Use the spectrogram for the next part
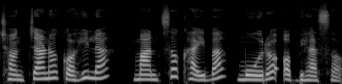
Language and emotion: Odia, neutral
